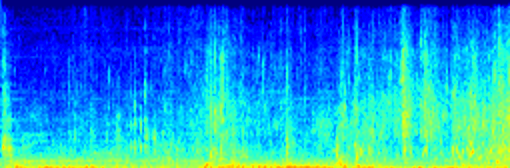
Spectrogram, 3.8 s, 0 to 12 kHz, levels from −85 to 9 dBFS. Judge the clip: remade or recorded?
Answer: recorded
